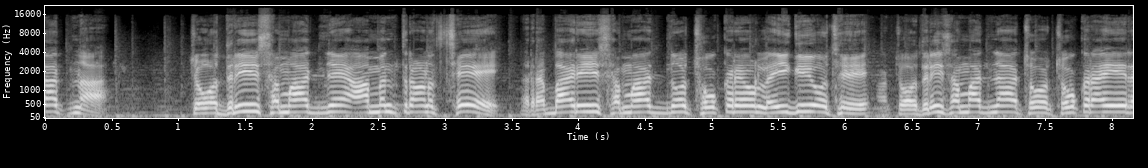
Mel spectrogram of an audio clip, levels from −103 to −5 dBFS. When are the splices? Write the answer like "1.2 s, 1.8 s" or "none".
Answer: 3.5 s, 6.3 s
